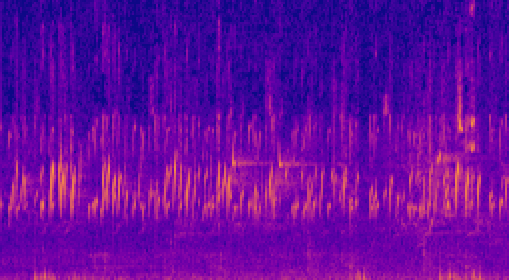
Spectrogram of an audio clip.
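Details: Goldfinches chirping to stimulate songbirds: busy, high-pitched tinkling notes in uneven bursts, bright twitters running across the whole stretch.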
